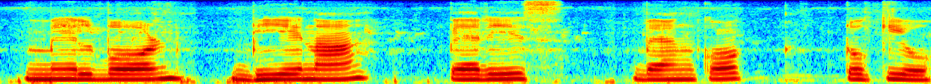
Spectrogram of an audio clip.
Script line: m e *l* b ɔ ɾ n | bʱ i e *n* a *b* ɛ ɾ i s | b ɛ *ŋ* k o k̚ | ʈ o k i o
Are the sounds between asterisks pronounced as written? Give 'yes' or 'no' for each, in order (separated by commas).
yes, yes, no, yes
